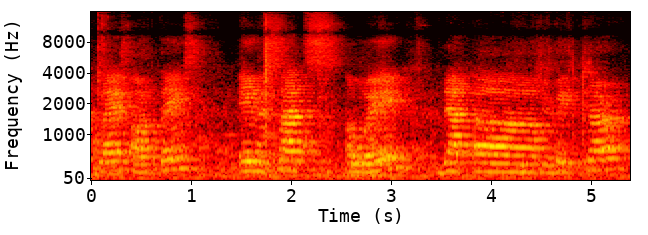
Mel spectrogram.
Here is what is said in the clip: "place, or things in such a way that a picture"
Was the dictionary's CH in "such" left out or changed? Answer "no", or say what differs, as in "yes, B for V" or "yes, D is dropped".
yes, S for CH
